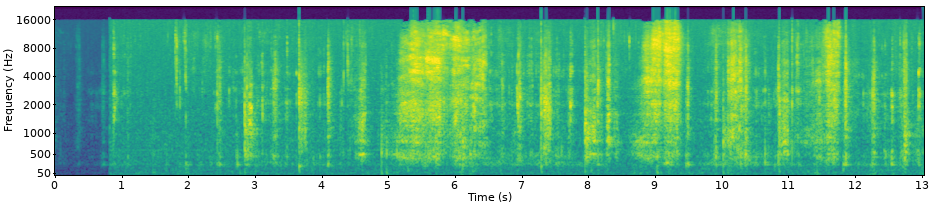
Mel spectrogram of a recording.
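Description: Wooden spoon scraping and scooping against a bowl, starting about a second in, with several louder scraping strokes as the bowl is tilted and shovelled into the mouth, with mouth sounds of eating close to the microphone.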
